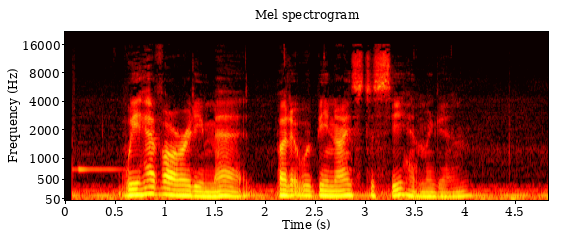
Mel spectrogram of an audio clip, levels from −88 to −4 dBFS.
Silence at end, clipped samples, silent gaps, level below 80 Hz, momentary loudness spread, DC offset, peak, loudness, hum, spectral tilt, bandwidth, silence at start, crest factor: 0 s; under 0.1%; none; -44 dBFS; 16 LU; under 0.1%; -10 dBFS; -27 LUFS; none; -6.5 dB/octave; 15 kHz; 0.05 s; 16 dB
